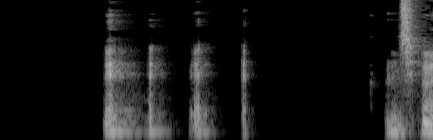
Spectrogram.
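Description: Dead silence from a noise-gated microphone, broken about half a second in by three short, clipped bursts of a man's voice, like syllables cut off by the gate.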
